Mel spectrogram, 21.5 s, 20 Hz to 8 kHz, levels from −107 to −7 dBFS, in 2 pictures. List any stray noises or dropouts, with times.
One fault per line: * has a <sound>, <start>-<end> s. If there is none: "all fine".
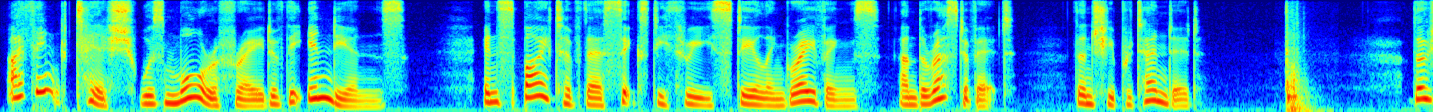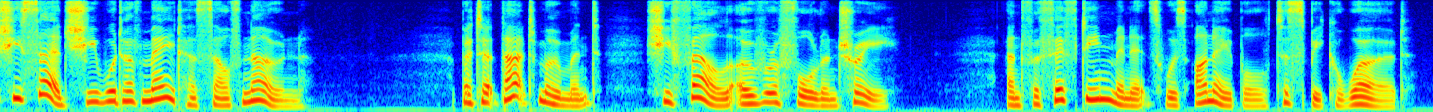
* has a thud, 9.6-10.0 s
